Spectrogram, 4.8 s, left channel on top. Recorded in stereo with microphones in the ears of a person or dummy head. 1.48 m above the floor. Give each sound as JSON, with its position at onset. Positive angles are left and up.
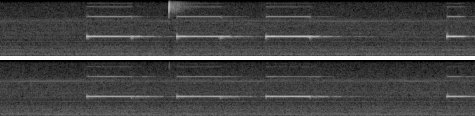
{"t": 0.9, "sound": "an alarm", "side_deg": 30, "distance_m": 1.2}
